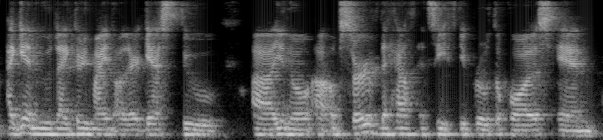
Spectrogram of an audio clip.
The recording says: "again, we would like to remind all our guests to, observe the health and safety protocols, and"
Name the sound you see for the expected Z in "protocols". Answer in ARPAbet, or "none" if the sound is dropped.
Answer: S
